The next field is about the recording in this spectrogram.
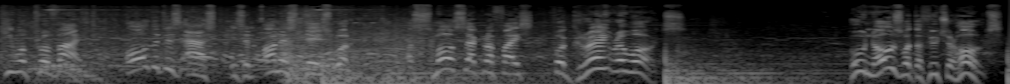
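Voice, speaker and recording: An actor playing a devoted, preachy follower who declaims reverently for his master in a video game. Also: sits high. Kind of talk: video game cutscene acting.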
